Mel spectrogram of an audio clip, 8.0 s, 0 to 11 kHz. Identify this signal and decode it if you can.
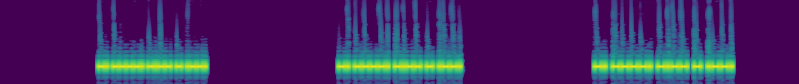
Morse code, heard as a keyed tone, about 60 wpm, 700 Hz. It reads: N9YTP N9YTP N9YTP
